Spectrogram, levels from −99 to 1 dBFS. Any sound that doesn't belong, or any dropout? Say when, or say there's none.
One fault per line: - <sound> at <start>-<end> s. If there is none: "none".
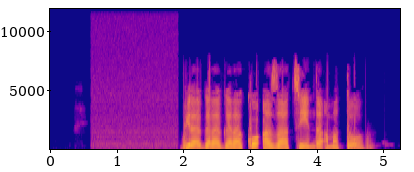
none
